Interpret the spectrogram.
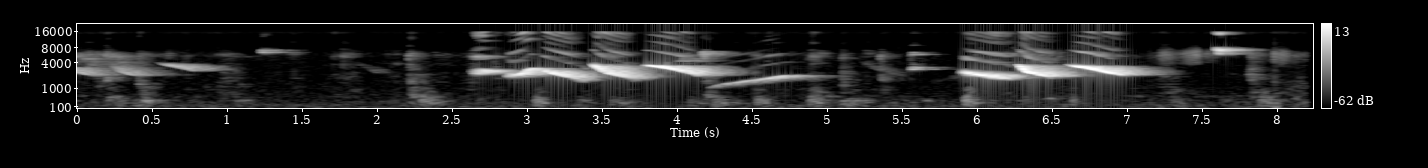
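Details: Green-winged saltators singing face to face without fighting; loud phrases of rich, slurred whistles falling in pitch repeat twice, with a long rising note between them and quiet clicks around.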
